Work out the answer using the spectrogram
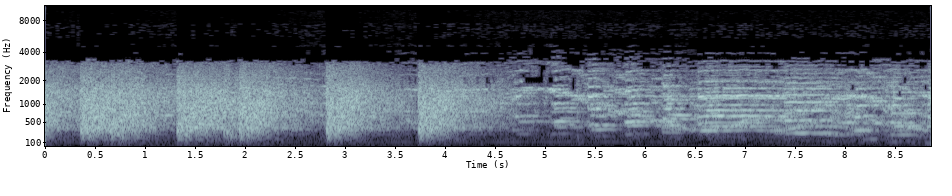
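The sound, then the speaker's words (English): Gunfire in a Western radio drama shootout: four heavy, muffled bursts of rapid shots in a row. Orchestral music swells in afterward. “Open fire, men. Drive them back.”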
